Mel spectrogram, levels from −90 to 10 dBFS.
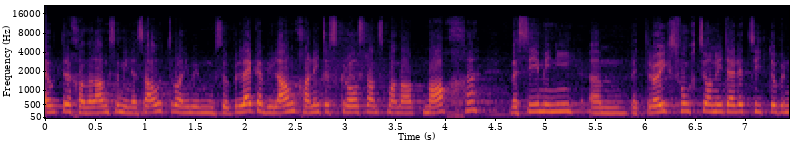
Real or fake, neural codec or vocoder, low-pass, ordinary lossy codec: real; none; 14.4 kHz; none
